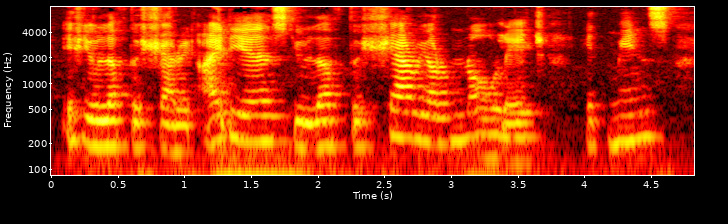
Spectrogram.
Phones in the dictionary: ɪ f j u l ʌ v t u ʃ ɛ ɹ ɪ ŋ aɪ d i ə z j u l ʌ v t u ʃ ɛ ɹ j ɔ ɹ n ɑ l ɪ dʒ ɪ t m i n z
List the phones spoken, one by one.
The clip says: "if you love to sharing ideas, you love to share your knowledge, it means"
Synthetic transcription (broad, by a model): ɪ f j u l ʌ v t u ʃ ɛ ɹ ɪ ŋ aɪ d i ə s j u l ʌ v t u ʃ ɛ ɹ j ɔ ɹ n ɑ l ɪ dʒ ɪ t m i n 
